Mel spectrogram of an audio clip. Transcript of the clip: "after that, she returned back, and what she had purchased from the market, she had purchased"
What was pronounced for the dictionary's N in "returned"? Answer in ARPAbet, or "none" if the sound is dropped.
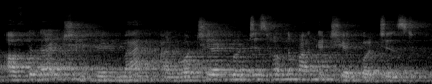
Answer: none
